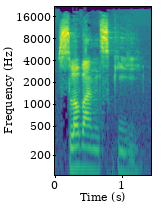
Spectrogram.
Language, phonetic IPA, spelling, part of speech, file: Czech, [ˈslovanskiː], slovanský, adjective, Cs-slovanský.ogg
- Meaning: Slavic, Slavonic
